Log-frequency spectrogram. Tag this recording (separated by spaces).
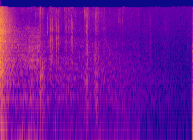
dragon dungeons breaks amen breakcore rough breakbeat medieval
